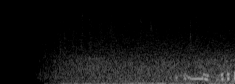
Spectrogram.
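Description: A soft hiss of ambience fades in after a moment of silence, and a dove starts cooing near the end.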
